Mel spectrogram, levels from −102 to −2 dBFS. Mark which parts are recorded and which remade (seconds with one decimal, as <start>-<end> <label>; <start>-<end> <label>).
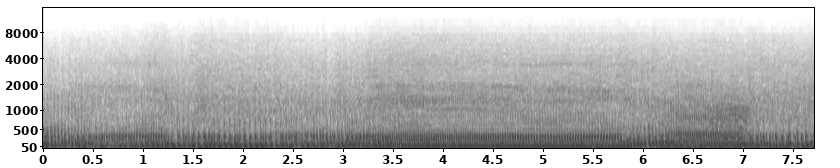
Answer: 0.0-0.8 recorded; 0.8-1.3 remade; 1.3-3.4 recorded; 3.4-7.7 remade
